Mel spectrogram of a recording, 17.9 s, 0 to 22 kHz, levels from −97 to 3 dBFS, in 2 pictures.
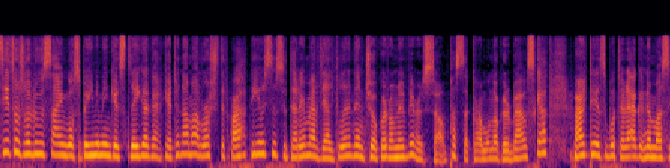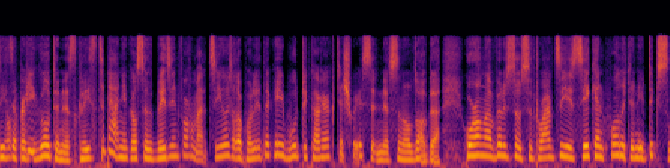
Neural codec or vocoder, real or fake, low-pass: codec, 16 kHz in and 24 kHz out, 0.4 kbps, LongCat-Audio-Codec, four codebook decoder; fake; 9.9 kHz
